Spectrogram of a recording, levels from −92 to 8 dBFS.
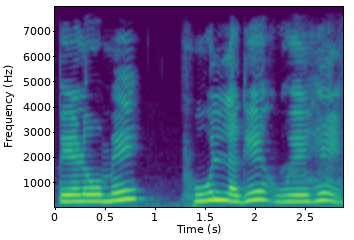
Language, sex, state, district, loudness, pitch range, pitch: Hindi, female, Madhya Pradesh, Bhopal, -11 LUFS, 255-305 Hz, 265 Hz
